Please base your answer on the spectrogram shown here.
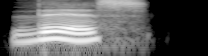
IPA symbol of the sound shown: ð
